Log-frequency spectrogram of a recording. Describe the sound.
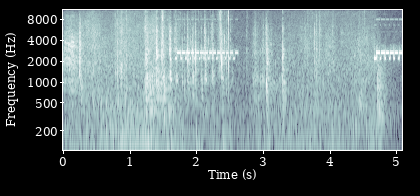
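Telephone ringing with an incoming call: two bursts of a steady, high electronic ringtone rise over a busy background of clattering noise and thumps, loud and fairly dense throughout.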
